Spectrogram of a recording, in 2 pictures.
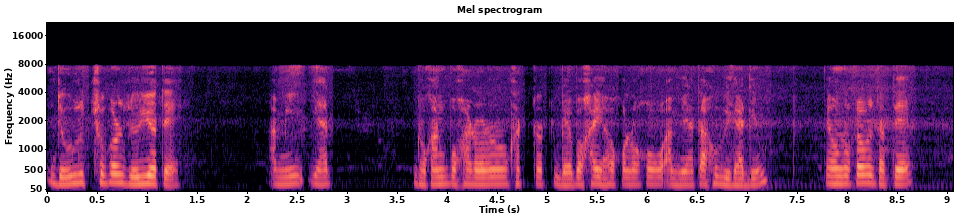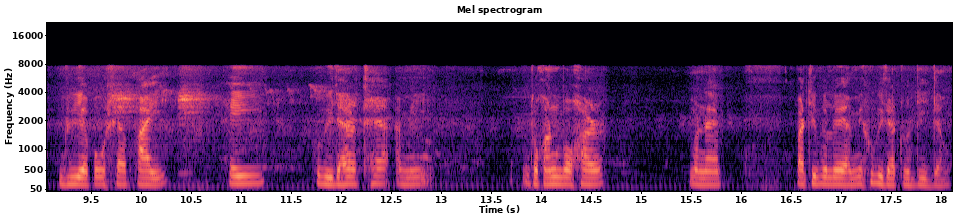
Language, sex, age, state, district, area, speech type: Assamese, male, 45-60, Assam, Darrang, rural, spontaneous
